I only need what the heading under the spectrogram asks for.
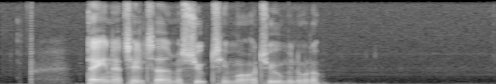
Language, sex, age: Danish, male, 36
